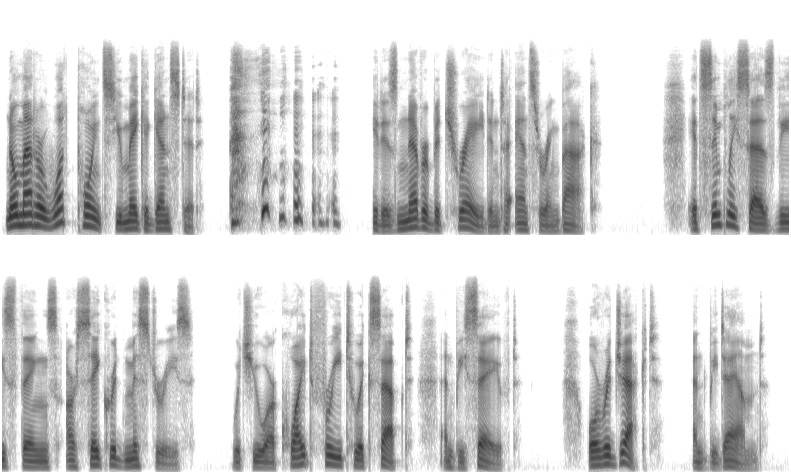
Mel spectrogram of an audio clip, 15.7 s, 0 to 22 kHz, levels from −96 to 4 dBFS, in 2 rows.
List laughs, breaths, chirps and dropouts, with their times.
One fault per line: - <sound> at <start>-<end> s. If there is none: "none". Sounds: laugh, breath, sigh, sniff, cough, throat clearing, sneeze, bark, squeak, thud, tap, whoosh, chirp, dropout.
- laugh at 2.3-3.4 s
